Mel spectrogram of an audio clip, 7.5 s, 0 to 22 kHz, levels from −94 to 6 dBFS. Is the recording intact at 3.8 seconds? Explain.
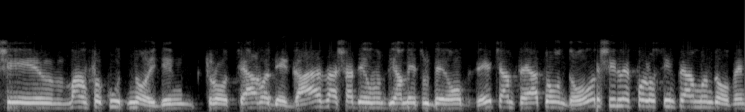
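Yes, the audio is intact at 3.8 seconds, with no fault at that moment.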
